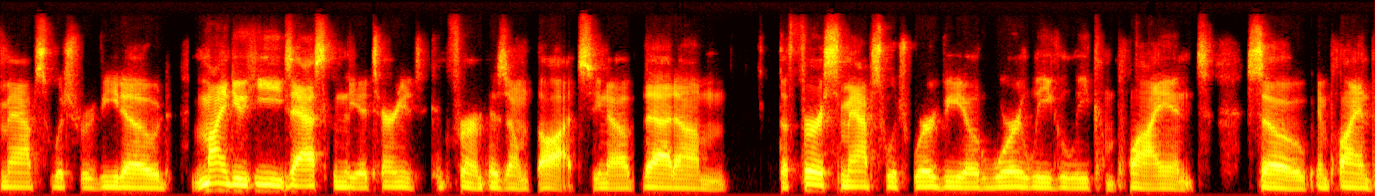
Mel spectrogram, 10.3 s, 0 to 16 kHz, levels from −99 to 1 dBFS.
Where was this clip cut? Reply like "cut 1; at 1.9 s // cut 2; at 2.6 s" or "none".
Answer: cut 1; at 1.4 s // cut 2; at 2.1 s // cut 3; at 2.6 s // cut 4; at 4.7 s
